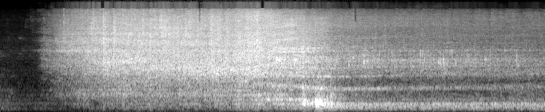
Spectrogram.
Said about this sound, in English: so now the steam will cook the top parts of this while it's covered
